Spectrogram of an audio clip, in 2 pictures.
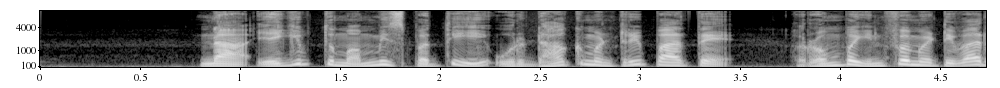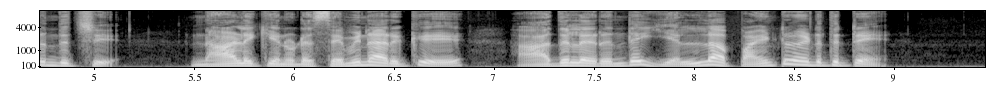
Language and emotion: Tamil, happy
